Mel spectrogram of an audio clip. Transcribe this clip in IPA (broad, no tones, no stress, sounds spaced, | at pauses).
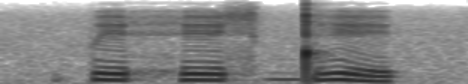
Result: p e h e s ɡ͡ǃ e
